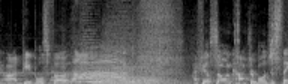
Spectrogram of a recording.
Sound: screams

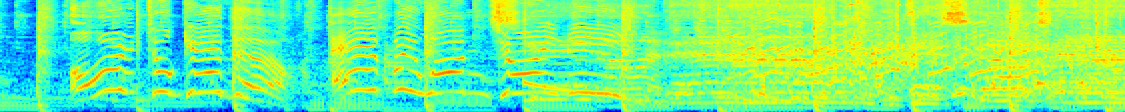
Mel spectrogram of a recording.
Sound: laughter

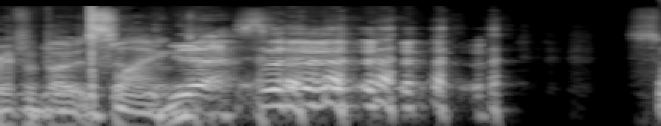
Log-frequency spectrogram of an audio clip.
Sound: laughs

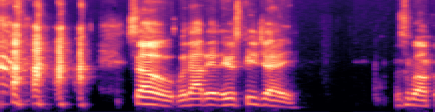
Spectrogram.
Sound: laughs

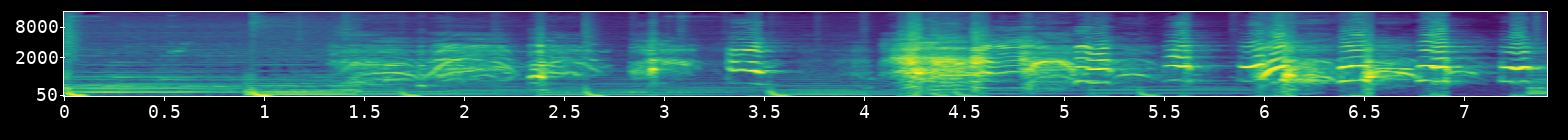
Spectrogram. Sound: wheezing

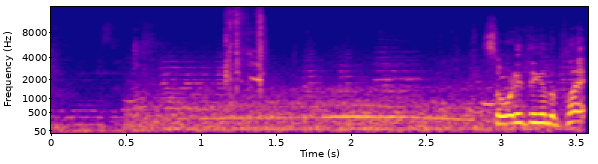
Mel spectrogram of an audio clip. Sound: camera clicking

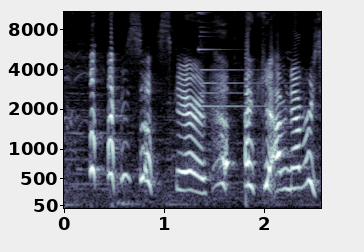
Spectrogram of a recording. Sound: laughing

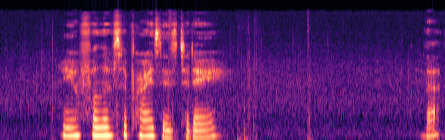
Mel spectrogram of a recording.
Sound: footsteps

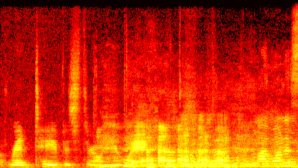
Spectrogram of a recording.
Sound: laughing

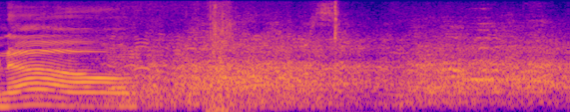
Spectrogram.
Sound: audience laughing

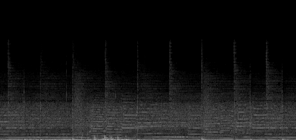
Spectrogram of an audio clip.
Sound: water bubbling

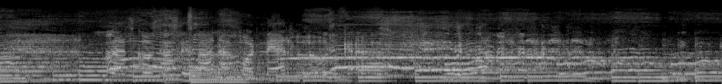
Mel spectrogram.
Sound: laughter

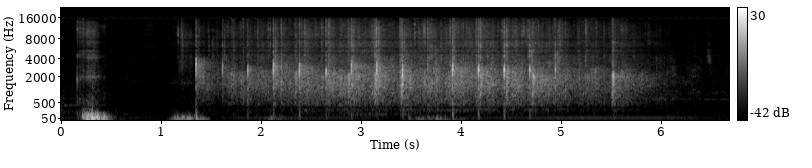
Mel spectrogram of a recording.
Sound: applause

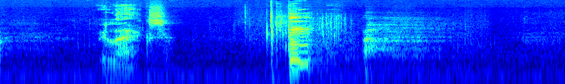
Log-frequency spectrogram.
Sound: crack

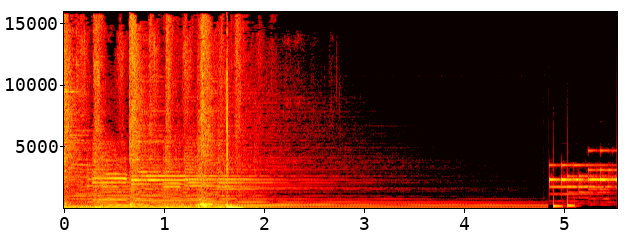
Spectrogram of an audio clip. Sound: air whooshing; electronic beeping

